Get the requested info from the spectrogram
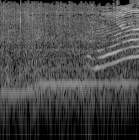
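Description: Wind and spray rushing past a towed banana boat over the steady drone of the speedboat's engine, which steps up in pitch about half a second in. Near the end a rider's high scream starts and rises.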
